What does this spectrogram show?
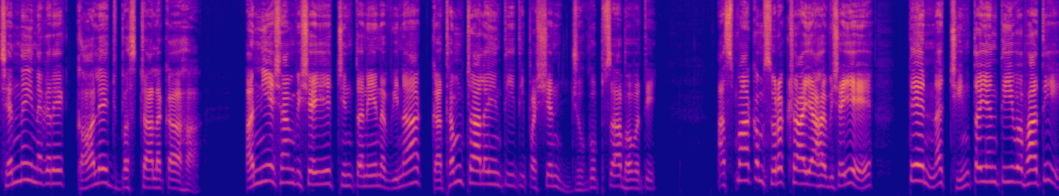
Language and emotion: Sanskrit, disgusted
